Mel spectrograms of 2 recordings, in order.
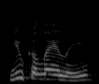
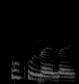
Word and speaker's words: ukulele: the United States say cuckoo lately because that is the way they pronounce it in Hawaii okay can we try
